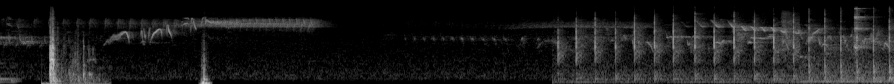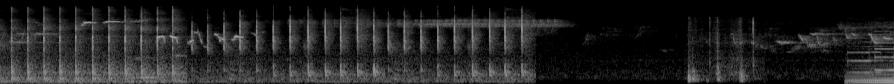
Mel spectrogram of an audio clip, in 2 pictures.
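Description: Small birds chirping in short gliding calls, with a fast, even run of sharp clicks, about five a second, starting about five seconds in and stopping about fourteen seconds in.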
